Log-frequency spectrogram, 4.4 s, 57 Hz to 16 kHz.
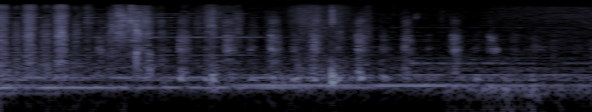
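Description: Dogmeat, the dog companion in the video game Fallout 4, pants in quick, steady breaths, close and clear over a faint game hum, with no talking.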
